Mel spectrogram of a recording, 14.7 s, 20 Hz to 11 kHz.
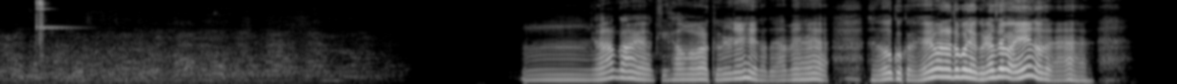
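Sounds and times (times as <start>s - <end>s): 
murmur of crowd chatter: 0.0s - 5.0s
glasses clinking in a toast: 0.4s - 1.0s
speech: 7.6s - 13.9s.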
